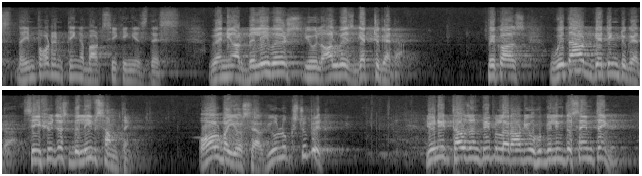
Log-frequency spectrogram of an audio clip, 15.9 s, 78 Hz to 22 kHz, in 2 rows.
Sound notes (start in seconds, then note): 12.6 few laugh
